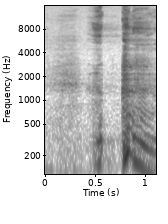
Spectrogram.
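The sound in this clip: Two throat-clearing bursts come from someone mid-sermon: a brief rasp followed by a longer, harsher clearing, with no talk over them.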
